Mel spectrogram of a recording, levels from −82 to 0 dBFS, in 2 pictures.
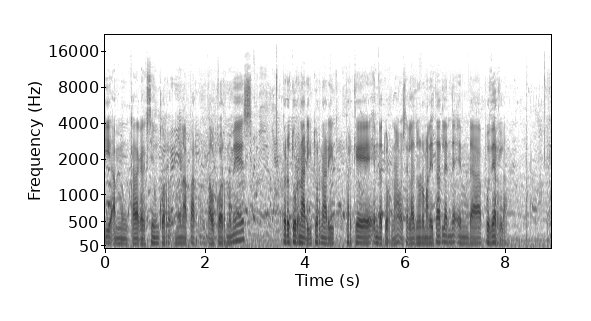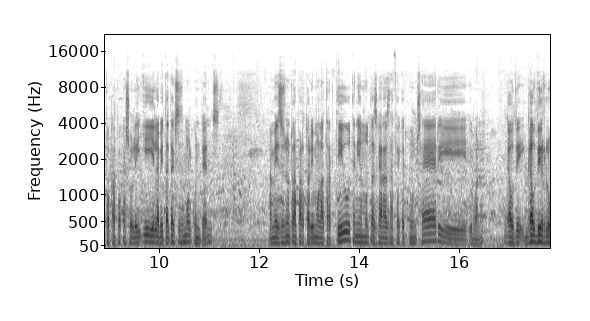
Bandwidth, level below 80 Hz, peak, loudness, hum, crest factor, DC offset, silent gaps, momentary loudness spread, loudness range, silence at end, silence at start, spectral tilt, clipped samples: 15.5 kHz; -46 dBFS; -2 dBFS; -24 LUFS; none; 22 dB; under 0.1%; none; 14 LU; 3 LU; 0 s; 0 s; -5.5 dB/octave; under 0.1%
